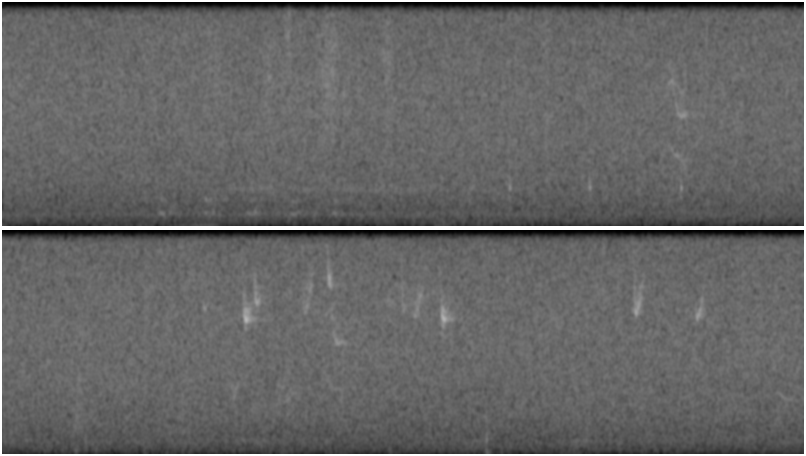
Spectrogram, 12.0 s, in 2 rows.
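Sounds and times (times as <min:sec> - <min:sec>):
steady outdoor hiss: 0:00.0 - 0:12.0
small birds chirping: 0:03.7 - 0:05.3, 0:07.4 - 0:09.6.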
